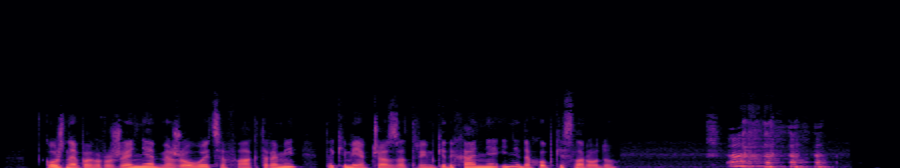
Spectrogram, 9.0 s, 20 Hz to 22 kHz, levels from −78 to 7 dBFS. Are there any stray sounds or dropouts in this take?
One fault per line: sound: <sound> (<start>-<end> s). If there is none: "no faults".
sound: laugh (7.0-8.4 s)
